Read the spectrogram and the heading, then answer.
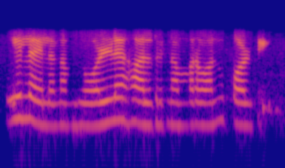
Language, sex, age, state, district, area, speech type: Kannada, female, 30-45, Karnataka, Bellary, rural, conversation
